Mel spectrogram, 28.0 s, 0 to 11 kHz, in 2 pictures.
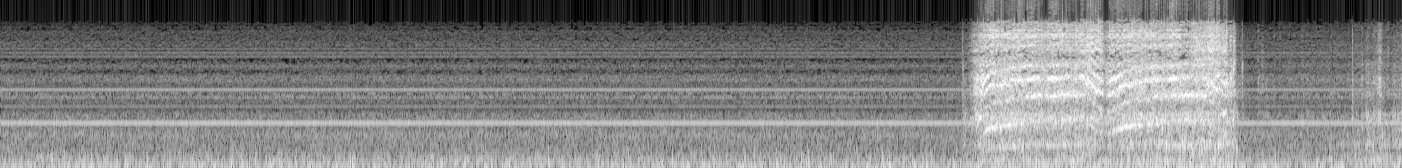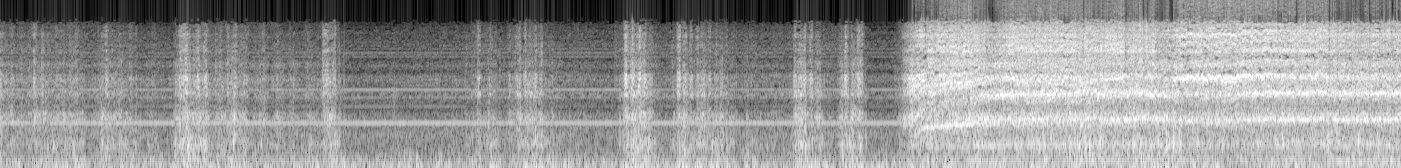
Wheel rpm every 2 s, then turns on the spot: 0, 0, 0, 0, 10, 170, 70, 20, 10, 20, 20, 50, 210, 220.
12-22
